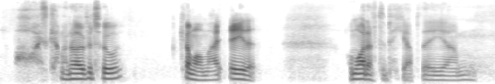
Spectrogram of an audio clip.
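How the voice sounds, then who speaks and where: Very fast speech comes from a man with an Australian accent. His fairly high voice keeps a fairly even intonation. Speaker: fishing content creator. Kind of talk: live fishing commentary. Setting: on a boat, outdoors.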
